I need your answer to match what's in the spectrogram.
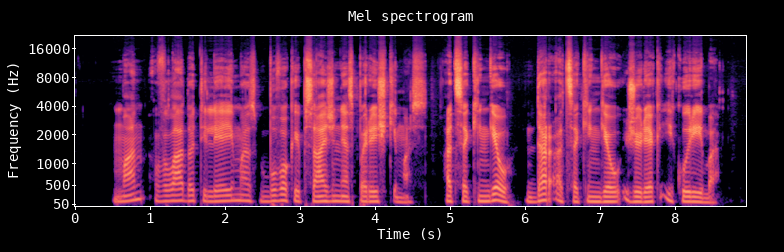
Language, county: Lithuanian, Vilnius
